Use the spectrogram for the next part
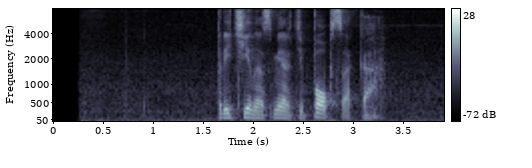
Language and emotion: Russian, positive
